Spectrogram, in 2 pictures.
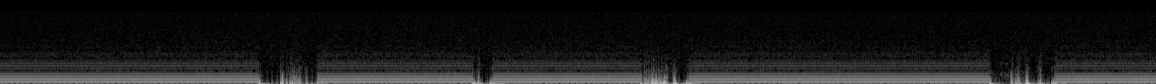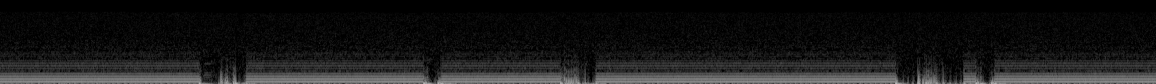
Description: This noise is being generated and leaking into my recordings on my Edirol R4 Pro.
